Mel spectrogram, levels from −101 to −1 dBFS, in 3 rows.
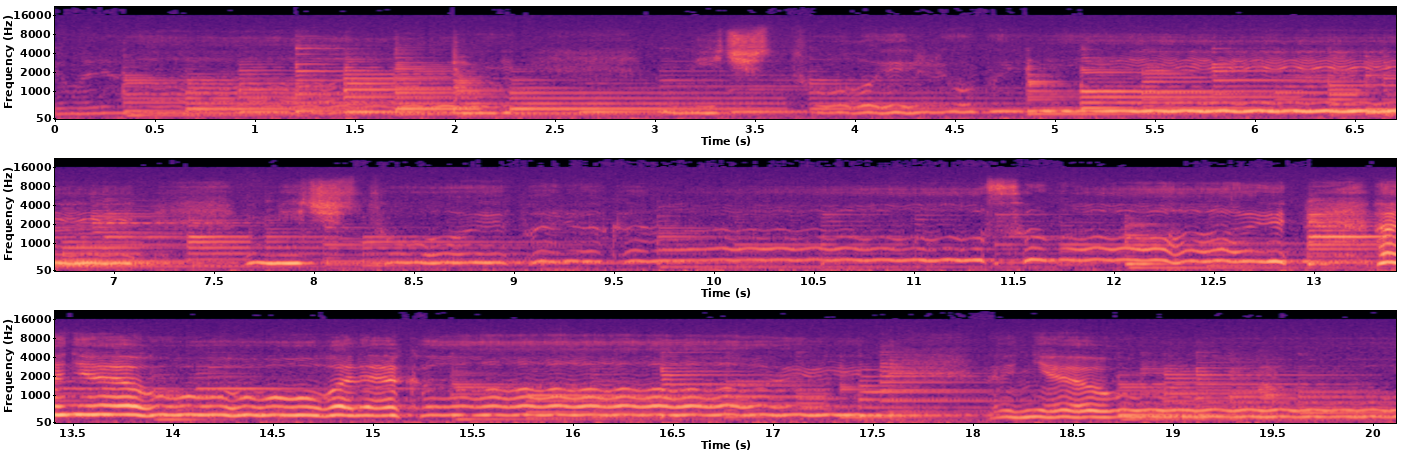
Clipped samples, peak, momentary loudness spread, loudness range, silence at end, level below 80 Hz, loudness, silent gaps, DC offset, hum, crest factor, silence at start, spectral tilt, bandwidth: under 0.1%; -6 dBFS; 12 LU; 8 LU; 0 s; -48 dBFS; -24 LUFS; none; under 0.1%; none; 18 dB; 0 s; -4 dB/octave; over 20 kHz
